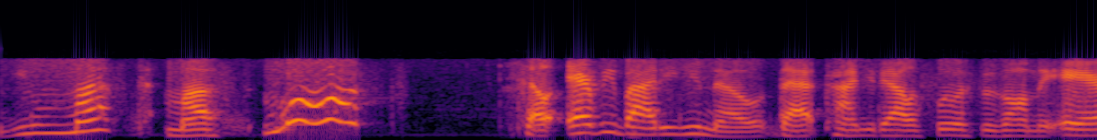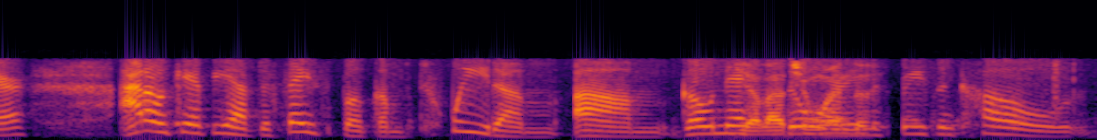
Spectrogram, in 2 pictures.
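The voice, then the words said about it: Sick, under-the-weather voice. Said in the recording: “You probably can hear it in my voice. I am a little bit under the weather”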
